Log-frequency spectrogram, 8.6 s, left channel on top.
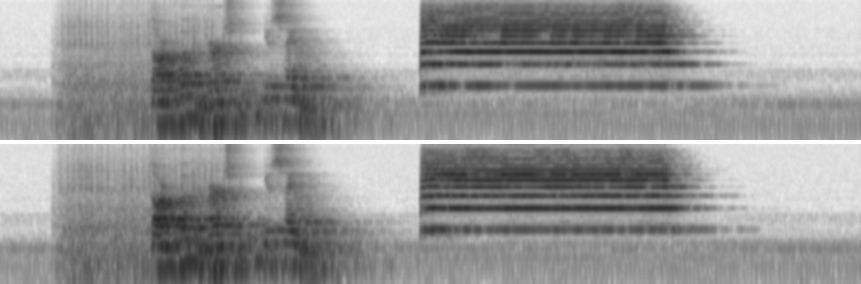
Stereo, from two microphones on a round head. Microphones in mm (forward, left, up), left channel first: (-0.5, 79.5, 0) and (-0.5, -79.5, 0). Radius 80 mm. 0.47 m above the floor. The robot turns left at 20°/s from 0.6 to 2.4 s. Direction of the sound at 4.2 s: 20° left (ahead or behind).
